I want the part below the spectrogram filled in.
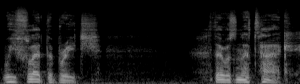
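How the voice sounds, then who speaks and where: An actor playing a hesitant, gentle scientist in a game, with a husky voice and halting, measured delivery. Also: male voice, fairly low pitch, background noise, natural voice. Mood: shaken.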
